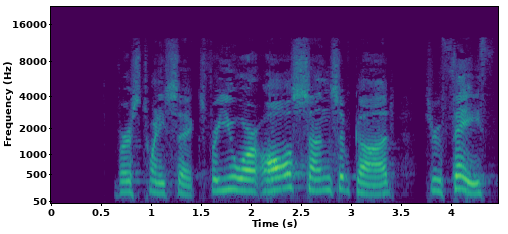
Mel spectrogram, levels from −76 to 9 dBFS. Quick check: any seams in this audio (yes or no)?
no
